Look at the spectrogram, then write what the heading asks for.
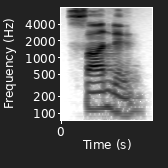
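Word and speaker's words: ص: yaitu Sin dirahang tipis Nah kalau Shad dirahang tebal ahah berarti shod itu yang tafkhim ya Bu ya nah jadi kalau ini dibacanya sa sa kalau Sod dibacanya SH Ah coba Ibu mengucapkan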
